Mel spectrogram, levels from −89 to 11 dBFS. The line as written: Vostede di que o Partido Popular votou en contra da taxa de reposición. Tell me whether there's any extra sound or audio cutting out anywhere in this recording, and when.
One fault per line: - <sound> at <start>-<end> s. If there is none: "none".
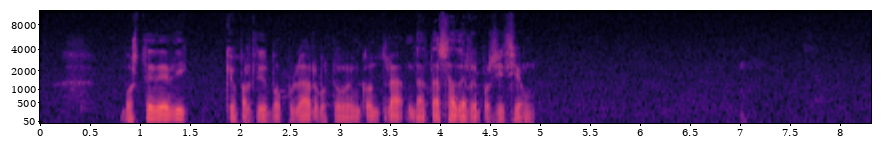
none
